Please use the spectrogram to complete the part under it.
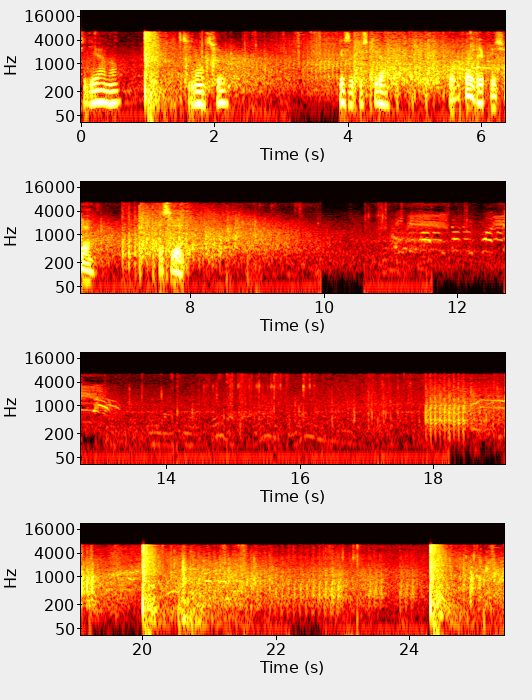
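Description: A sniper rifle fires single loud shots.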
